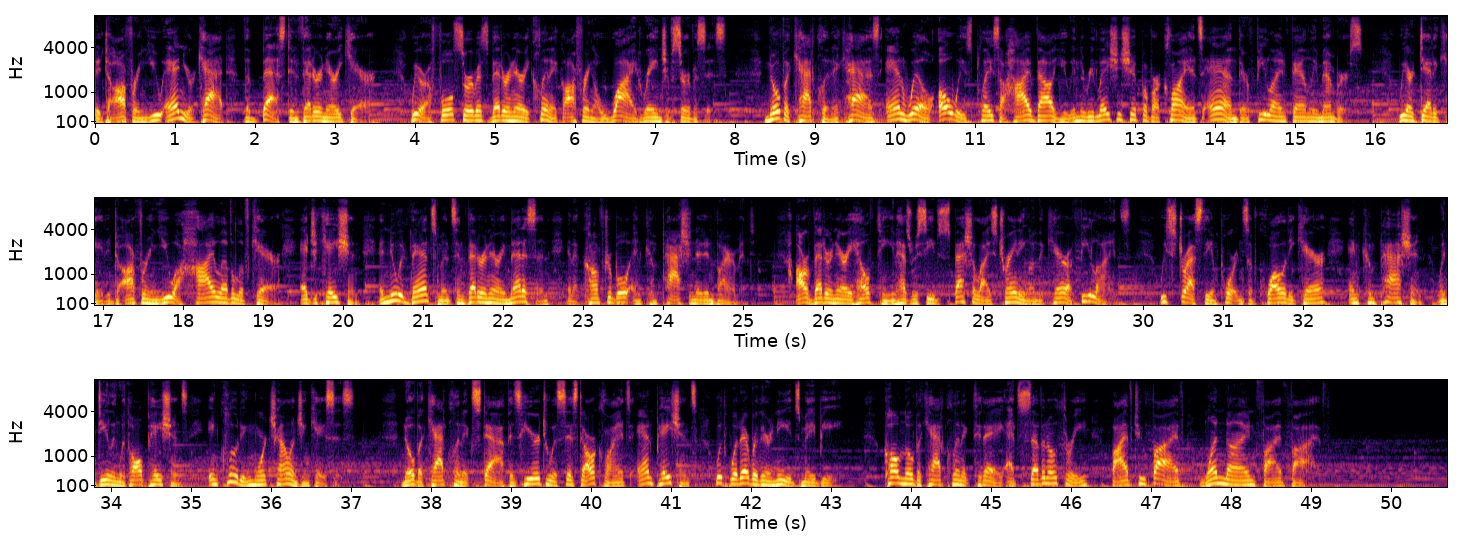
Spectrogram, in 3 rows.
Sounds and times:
Speech: 0:00.0 - 0:37.0, 0:37.6 - 0:49.2
Music: 0:00.0 - 0:50.7.

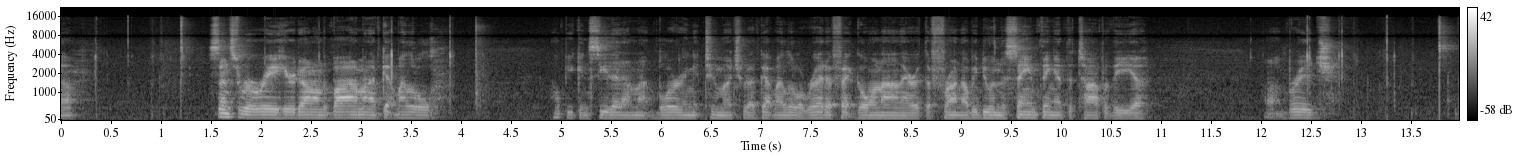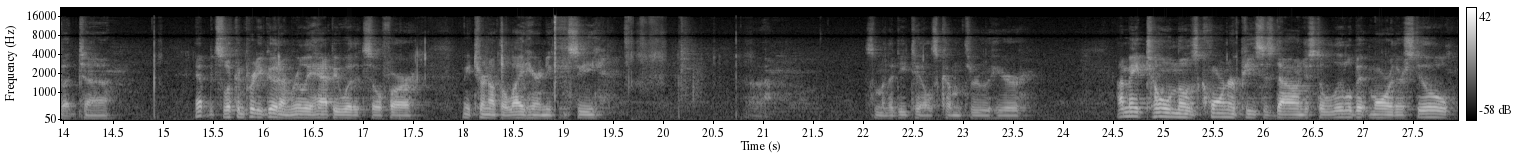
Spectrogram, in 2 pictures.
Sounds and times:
Speech: 0:00.0 - 0:00.3, 0:01.5 - 0:04.0, 0:04.9 - 0:11.0, 0:12.0 - 0:12.9, 0:13.8 - 0:14.6, 0:15.3 - 0:19.6, 0:22.0 - 0:23.8, 0:24.5 - 0:27.9
Inside, small room: 0:00.0 - 0:27.9.

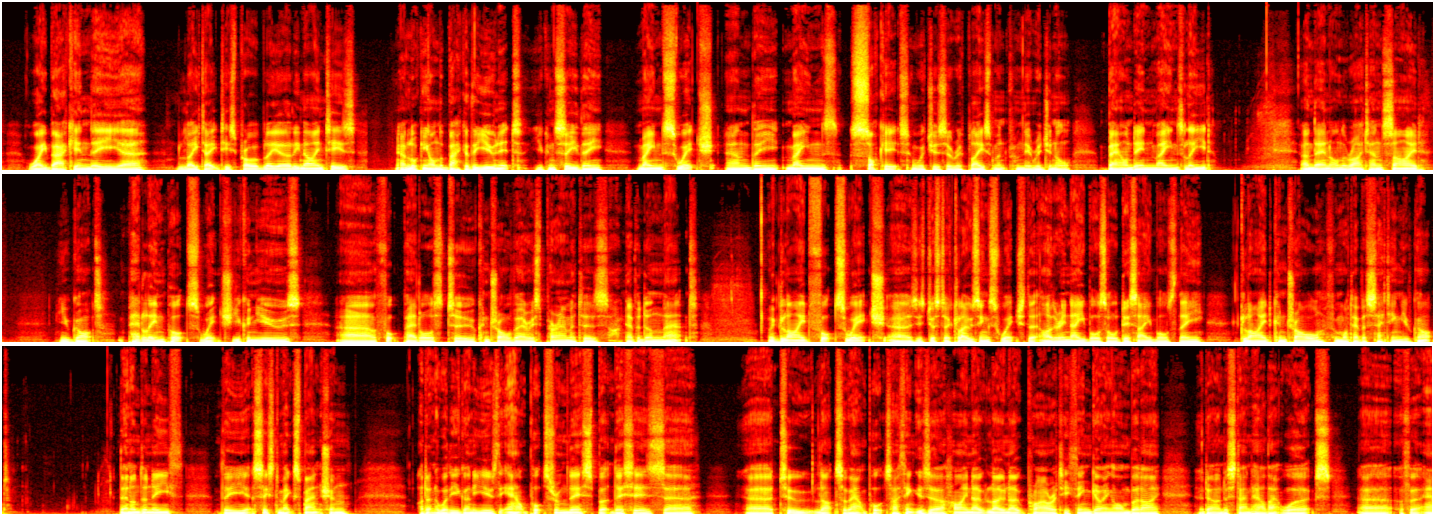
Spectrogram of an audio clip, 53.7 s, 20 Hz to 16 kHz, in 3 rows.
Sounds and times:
Speech: 0:00.0 - 0:15.2, 0:16.2 - 0:17.9, 0:18.6 - 0:26.6, 0:27.4 - 0:36.0, 0:37.2 - 0:40.2, 0:41.0 - 0:53.6.

